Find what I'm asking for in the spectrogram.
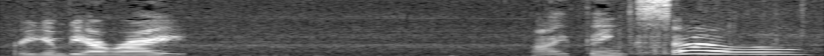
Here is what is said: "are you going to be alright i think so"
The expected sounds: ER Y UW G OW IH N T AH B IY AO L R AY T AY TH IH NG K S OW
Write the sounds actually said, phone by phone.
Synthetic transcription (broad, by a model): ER Y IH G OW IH N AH B IY AO L R AY T AY TH IH NG K S OW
